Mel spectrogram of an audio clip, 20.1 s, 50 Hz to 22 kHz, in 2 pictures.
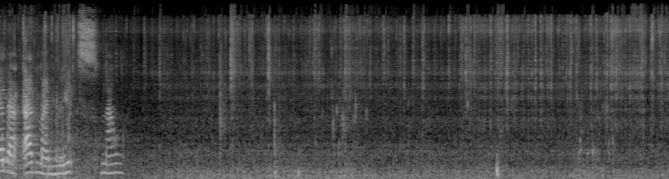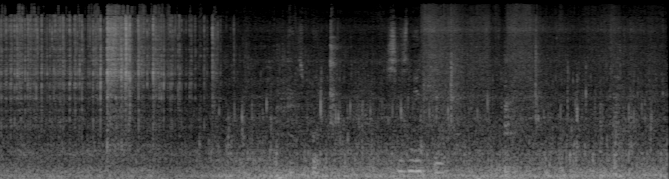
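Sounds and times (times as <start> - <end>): soup bubbling in a pot: 0.0 - 20.0
small pops and ticks: 2.1 - 14.3.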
